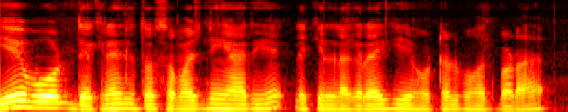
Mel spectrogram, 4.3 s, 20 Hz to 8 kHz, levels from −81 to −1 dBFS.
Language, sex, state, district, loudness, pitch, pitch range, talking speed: Hindi, male, Odisha, Malkangiri, -18 LUFS, 115 Hz, 110-130 Hz, 295 wpm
